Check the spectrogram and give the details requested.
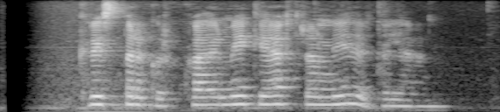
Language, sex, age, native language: Icelandic, female, 50-59, Icelandic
